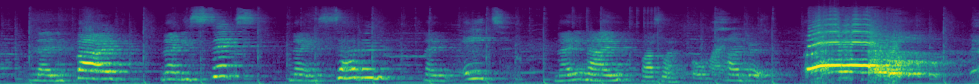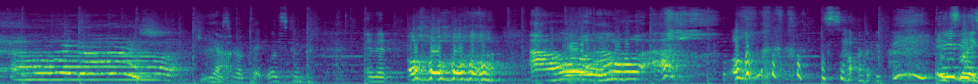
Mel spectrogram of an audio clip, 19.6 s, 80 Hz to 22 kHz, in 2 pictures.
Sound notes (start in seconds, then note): 8.2 both expressing pain; 17.0 both laughing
